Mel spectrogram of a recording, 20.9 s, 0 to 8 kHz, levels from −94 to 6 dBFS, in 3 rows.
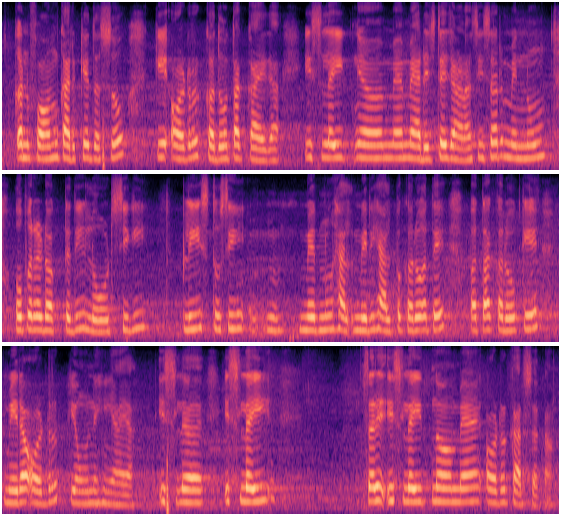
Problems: continuous background conversations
